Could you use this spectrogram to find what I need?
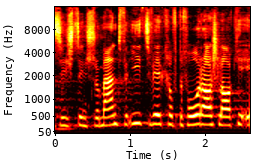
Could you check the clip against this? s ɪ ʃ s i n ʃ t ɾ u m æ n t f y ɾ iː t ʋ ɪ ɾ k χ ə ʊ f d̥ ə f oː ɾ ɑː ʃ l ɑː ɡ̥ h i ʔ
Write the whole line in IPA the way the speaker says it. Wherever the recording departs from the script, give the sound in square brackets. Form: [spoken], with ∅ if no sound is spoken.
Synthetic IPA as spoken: s ɪ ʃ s [ɪ] n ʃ t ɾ u m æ n t f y ɾ iː [t͡s] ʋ ɪ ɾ k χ ə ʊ f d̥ ə f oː ɾ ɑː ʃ l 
